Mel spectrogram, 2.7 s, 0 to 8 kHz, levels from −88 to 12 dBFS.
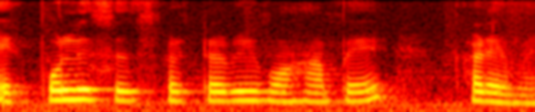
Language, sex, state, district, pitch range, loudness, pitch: Hindi, female, Maharashtra, Chandrapur, 190-210 Hz, -17 LUFS, 205 Hz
